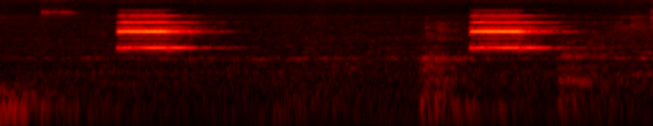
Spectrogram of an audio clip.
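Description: An electronic beeper gives a steady, high-pitched beep about a second in and again about two and a half seconds later, each lasting under a second. Between the beeps the room is quiet.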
